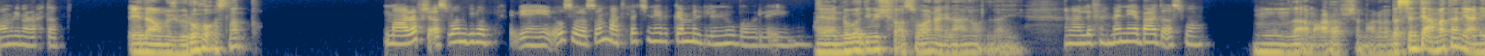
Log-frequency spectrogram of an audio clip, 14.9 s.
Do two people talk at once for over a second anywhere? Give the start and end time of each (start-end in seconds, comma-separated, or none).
none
